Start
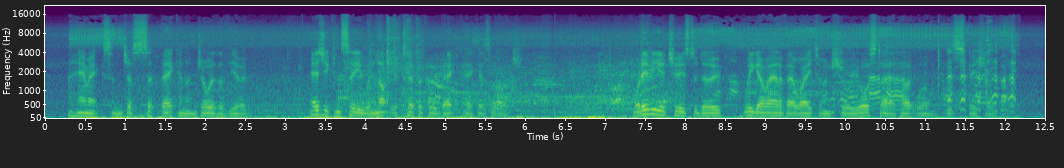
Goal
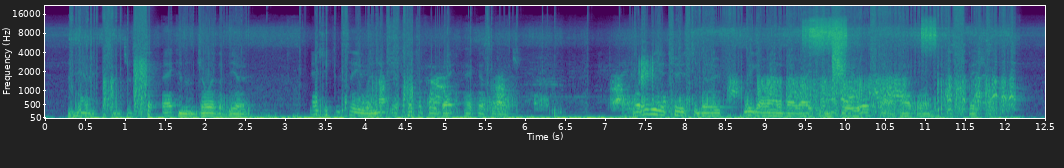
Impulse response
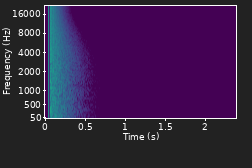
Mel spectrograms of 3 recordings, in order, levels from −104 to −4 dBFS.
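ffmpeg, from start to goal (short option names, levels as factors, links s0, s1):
-filter_complex "[0:a]asettb=1/sr,asplit=3[s0][s1][s2];[s0]atrim=end=1.684[s3];[s1]atrim=start=1.68:end=2.57,asetpts=PTS-STARTPTS,afade=t=in:d=0.004:c=qsin,afade=t=out:st=0.886:d=0.004:c=qsin,aeval=exprs='val(0)+0.5*0.0211*sgn(val(0))':c=same[s4];[s2]atrim=start=2.566[s5];[s3][s4]acrossfade=d=0.004:c1=hsin:c2=qsin[s6];[s6][s5]acrossfade=d=0.004:c1=qsin:c2=hsin,asettb=1/sr,asplit=3[s7][s8][s9];[s7]atrim=end=3.104[s10];[s8]atrim=start=3.1:end=3.79,asetpts=PTS-STARTPTS,afade=t=in:d=0.004:c=qsin,afade=t=out:st=0.686:d=0.004:c=qsin,lowshelf=f=68:g=8[s11];[s9]atrim=start=3.786[s12];[s10][s11]acrossfade=d=0.004:c1=hsin:c2=qsin[s13];[s13][s12]acrossfade=d=0.004:c1=qsin:c2=hsin,acompressor=threshold=0.0501:ratio=6,equalizer=f=10000:t=o:w=1.9:g=6,crystalizer=i=1.5:c=0,aeval=exprs='(mod(10.6*val(0)+1,2)-1)/10.6':c=same,bandreject=f=60:t=h:w=6,bandreject=f=120:t=h:w=6,alimiter=limit=0.0708:level=0:latency=1:release=429,asettb=1/sr,asplit=3[s14][s15][s16];[s14]atrim=end=9.544[s17];[s15]atrim=start=9.54:end=10.19,asetpts=PTS-STARTPTS,afade=t=in:d=0.004:c=qsin,afade=t=out:st=0.646:d=0.004:c=qsin,asplit=2[s18][s19];[s19]adelay=13,volume=0.794[s20];[s18][s20]amix=inputs=2:normalize=0,atrim=end_sample=28665[s21];[s16]atrim=start=10.186[s22];[s17][s21]acrossfade=d=0.004:c1=hsin:c2=qsin[s23];[s23][s22]acrossfade=d=0.004:c1=qsin:c2=hsin,afwtdn=0.02,asplit=2[s24][s25];[1:a]atrim=start_sample=2205,adelay=20[s26];[s25][s26]afir=irnorm=-1:irlink=0,volume=0.106[s27];[s24][s27]amix=inputs=2:normalize=0,flanger=delay=9.6:depth=2.6:regen=84:speed=1.1:shape=sinusoidal,volume=2.66"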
